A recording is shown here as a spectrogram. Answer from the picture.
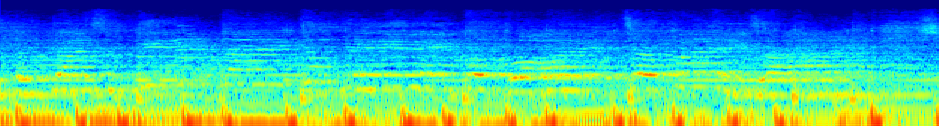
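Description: Live Thai pop music over a concert PA, heard from within the crowd: singers' voices over a band with a heavy, pulsing bass beat.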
